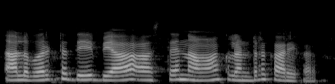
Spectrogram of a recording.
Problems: constant background noise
